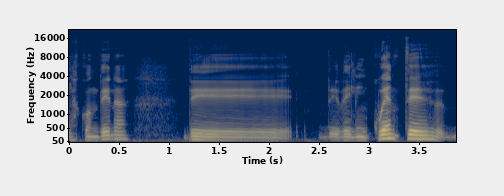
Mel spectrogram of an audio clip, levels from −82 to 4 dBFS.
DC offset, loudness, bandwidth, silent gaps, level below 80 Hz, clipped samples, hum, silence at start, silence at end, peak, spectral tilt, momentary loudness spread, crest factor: under 0.1%; -28 LUFS; 17 kHz; none; -58 dBFS; under 0.1%; none; 0 s; 0 s; -6 dBFS; -6.5 dB/octave; 13 LU; 22 dB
